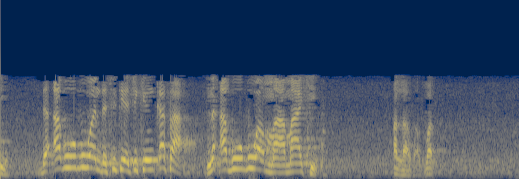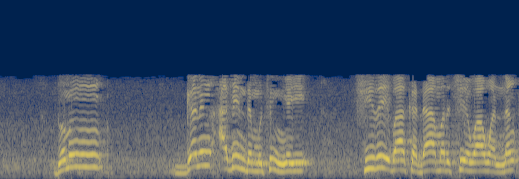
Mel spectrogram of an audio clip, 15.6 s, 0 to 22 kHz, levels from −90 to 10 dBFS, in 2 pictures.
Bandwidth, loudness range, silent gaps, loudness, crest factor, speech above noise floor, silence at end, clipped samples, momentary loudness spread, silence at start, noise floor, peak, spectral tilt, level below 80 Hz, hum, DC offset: 4 kHz; 9 LU; none; -11 LUFS; 12 dB; 23 dB; 0 s; 0.2%; 21 LU; 0 s; -33 dBFS; 0 dBFS; -10 dB/octave; -52 dBFS; none; under 0.1%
